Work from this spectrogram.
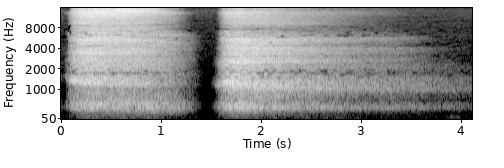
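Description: A deep breath during a guided relaxation session: a long, airy inhale followed after a brief pause by a slow, fading exhale, close and alone with no talk.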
